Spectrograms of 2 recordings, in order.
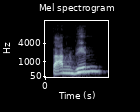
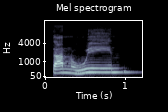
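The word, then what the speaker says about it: تنوين: আছে ওকে যাই হোক তানভীন তানউইন উচ্চারণটা হবে তানউইন ঠিক আছে আশা করি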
